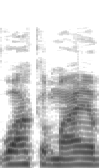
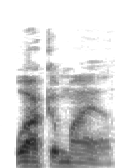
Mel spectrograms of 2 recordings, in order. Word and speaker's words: Guacamaya: It is good, and I'll call it Guacamaya by slips, but yeah, the proper pronunciation is Guacamaya.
